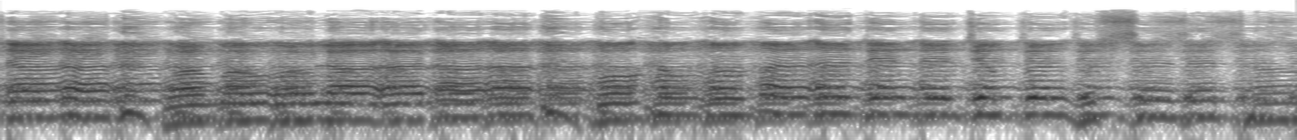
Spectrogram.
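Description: A man singing a naat into a microphone, a long melismatic chanted line of devotional Urdu/Arabic verse.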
